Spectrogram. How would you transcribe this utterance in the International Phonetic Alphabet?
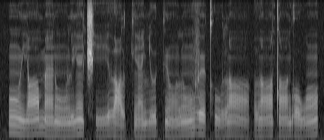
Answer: ũː˥˨jɑ̃˧˥mæ̃˩˧ɾũː˩˧l jẽ˥˨t͡ʃʰiː˩˧ðɑ˧˩˧l kʲæ̃˩˧ ʎɯ˧˥kʲõ˧˩˧ lũː˧˥vø˥˨kʰu˧˩˧ lɑ̃˥˨ | ðɑ̃˩˧tɑ̃˩˧ɡo˧˩˧w õ˧˥

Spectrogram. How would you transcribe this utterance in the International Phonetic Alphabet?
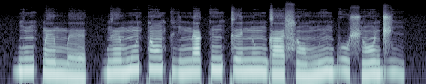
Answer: ɡũ˦k͡pɛ̃˧ mɛ˨ | ɡɛ̃˧mũ˦tɔ̃˦ ki˧na˦kĩ˦ kɛ˦nũ˦ɡa˧sɔ̃˨ mĩ˨˦bo˦˨ʃɔ̃˨˦d͡ʒi˦˨

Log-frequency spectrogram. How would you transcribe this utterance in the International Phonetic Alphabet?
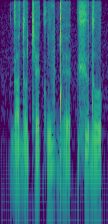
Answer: ɡa˨dʌ˨ cʰɛ˨kʰu˦vɡ͡ǃɛ˨ | xʲɤ˦dɤ˦

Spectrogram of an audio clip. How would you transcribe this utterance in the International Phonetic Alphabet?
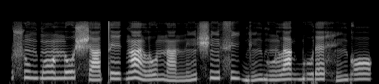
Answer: sũ˦ɡ͡bɔ̃˦no˦ ʃa˧te˦ ɡã˦˨ lo˧nã˨nĩ˨˦ ʃĩ˦si˦˨ɡĩ˨˦ ɡũ˧la˦ ɡ͡bu˦ ɾɛ˦˨hĩ˨˦ɡɔ˦

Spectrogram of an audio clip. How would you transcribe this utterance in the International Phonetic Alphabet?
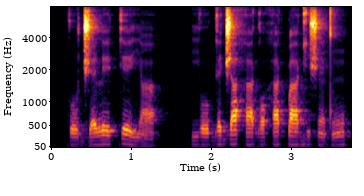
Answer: ko˨d͡ʒɛ˨˦ le˦ ke˦˨jã˨ | jo˨ ɡɛ˧d͡ʒa˧ha˨ ɡɔ˨ha˧ k͡pa˦ɡi˧ ʃɛ̃˨tũ˨˦

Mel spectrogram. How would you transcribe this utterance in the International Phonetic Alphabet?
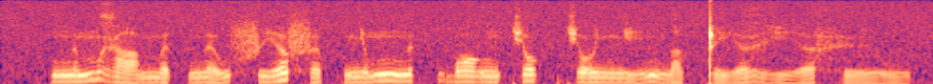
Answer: nə˧˥mɣaː˨˩˨məː˨˩t̚nə˨˩˦w fi˧˥ə̯fɛ˨˩p̚ɲə˧˥m nə˦˥k̚ɓɔ˧ŋco˦˥k̚ co˧ɲi˨˩˦ na˨˩t̚ʈi˨˩˦ə̯ ɣi˨˩˦ə̯hɨ˨˩w

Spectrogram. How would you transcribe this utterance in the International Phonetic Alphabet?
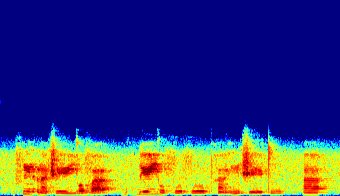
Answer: fĩ˦rã˨ ʃeː˨jɔ˦va˨ | ɡʷɛ˦ɡ͡beː˦ jo˨fo˨foː˨ pʰã˨ɣĩ˦˨ʃeː˨˦tu˦ | ã˦

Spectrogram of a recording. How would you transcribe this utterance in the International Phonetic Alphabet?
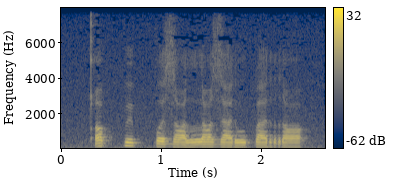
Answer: qʼʌ˦pːø˥pːʌ˨ zɑ˩lːɑ˨za˩ ɾo˩pa˩ rɑ˨

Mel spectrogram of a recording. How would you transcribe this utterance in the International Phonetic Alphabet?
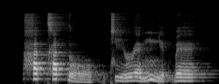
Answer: ha˦˥t̚xa˦˥t̚ ɗo˨˩ | ci˨˩ɹɛ˨˩˦ŋ ɲe˨˩p̚ɓɛ˧

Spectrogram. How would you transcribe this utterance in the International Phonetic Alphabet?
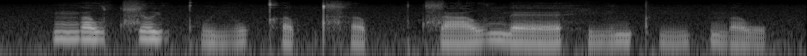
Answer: ŋɐ˥wt͡sɵ˥ɥ kʷʰiː˨˥wkʰɐ˧p̚t͡sʰɐ˧p̚ | t͡saː˨˥wn̪ɛː˨ hiː˨˥n pʰiː˨˥k̚ŋɐ˨w

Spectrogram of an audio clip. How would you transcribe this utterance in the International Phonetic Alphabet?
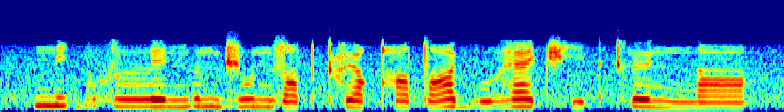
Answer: ni˥˧ɡu˧x lːe˥˧ŋɯ˥nd͡ʒu˥˧nzɯ˩˧tˤ kʰø˧˩qʰø˧˩tˤɯ˥˧jbu˩˧ ɦæ˥˧t͡ʃʰi˩˧t kʰø˥˧ nːɑ˧

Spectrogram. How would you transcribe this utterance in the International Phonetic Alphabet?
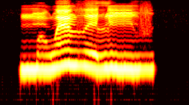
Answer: mũwæ̃v elĩv

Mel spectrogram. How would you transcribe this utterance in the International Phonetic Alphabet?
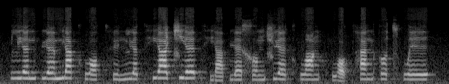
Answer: ljɛ˦npɥɛ˦ mjä˦kʰwɔ˨˦ t̪ʰy˨˦nlɥɛ˧ t̪ʰjä˦t͡ɕjɛ˦ t̪ʰjä˨˦pɥɛ˦xɤ˦ŋ ɕɥɛ˥˨kʰwɑ˦ŋkʰwɔ̰˨˩ t̪ʰa˦nkɤ˦t͡sʰwe˦ɪ̯

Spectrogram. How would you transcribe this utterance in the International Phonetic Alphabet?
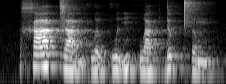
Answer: xaː˦˥t̚za̰ː˧˨nkwə̰˧˨wkwɨ̰˧˥m hwa˨˩k̚ɗə˦˥p̚t̪ʰə˨˩m

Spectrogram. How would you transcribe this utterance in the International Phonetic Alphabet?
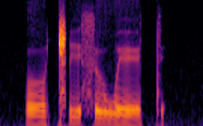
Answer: ɤǁisɯw et

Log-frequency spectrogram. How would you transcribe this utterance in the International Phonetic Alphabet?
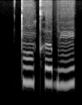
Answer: t̪ɔ̃˧kʰə˧bẽ˨˦

